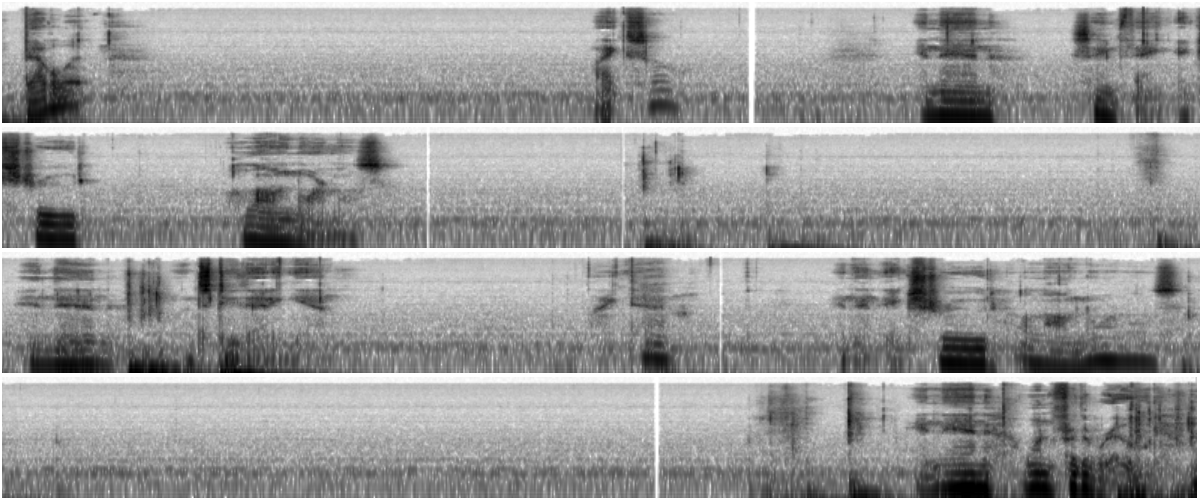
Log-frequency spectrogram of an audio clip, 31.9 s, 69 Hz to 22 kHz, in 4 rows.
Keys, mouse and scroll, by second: 6.5-7.7 drag, 8.9-12.1 drag, 12.2 ctrl+r, 16.8 ctrl+b, 21.6-22.7 drag, 23.8 middle click, 25.2-28.3 drag, 28.3 middle click, 29.6 KP_1, 31.6 ctrl+r.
